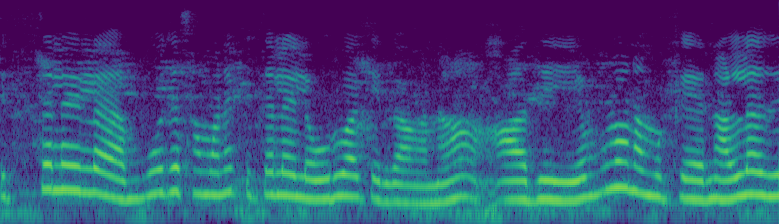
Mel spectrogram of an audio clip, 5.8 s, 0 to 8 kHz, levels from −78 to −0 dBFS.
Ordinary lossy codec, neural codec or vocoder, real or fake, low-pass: none; none; real; 7.2 kHz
